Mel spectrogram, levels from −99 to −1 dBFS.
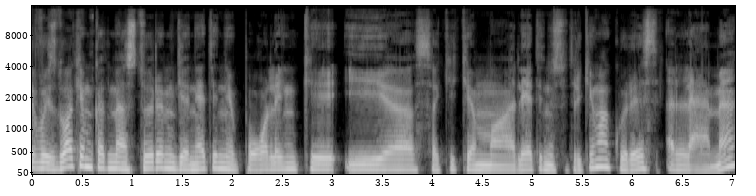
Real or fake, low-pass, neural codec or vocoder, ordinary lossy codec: real; 14.4 kHz; none; AAC, 48 kbps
